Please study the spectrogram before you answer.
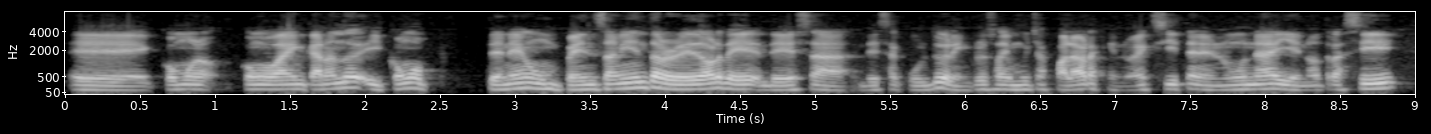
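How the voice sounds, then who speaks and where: An Argentine man hosts a podcast and asks loose questions that trail off, stopping now and then to add his own side remarks. His pitch sits in the middle, and the audio is slightly muffled and lo-fi. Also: a little fast. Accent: Argentine Rioplatense. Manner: laid-back, questions trail off, asides. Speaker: podcast host. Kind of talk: conversational interview.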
